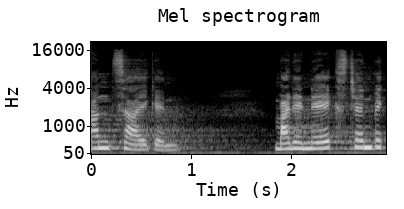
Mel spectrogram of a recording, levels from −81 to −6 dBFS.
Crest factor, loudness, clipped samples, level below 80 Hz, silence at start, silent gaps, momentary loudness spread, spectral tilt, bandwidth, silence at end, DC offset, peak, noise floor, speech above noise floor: 18 dB; -24 LUFS; under 0.1%; -54 dBFS; 0 s; none; 12 LU; -5 dB/octave; 16.5 kHz; 0 s; under 0.1%; -6 dBFS; -53 dBFS; 30 dB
